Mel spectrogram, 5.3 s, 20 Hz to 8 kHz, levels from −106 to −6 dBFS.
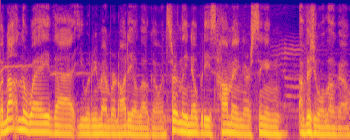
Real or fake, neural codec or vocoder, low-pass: real; none; 7.2 kHz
